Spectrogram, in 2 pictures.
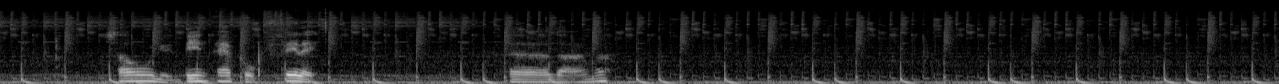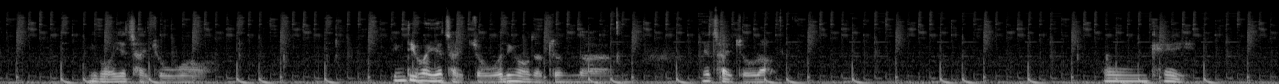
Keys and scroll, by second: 3.2 f, 5.5 2, 18.9 f, 20.6 2.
